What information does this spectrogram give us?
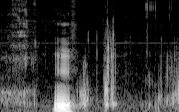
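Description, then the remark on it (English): A single short slurping sip of hot linden tea, made from linden harvested from a tree out front, followed by a few faint mouth and swallowing noises; otherwise quiet. “let me get into what you want to hear right after I take a sip of...”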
